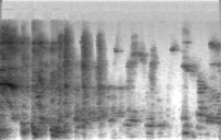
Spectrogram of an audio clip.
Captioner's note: coughing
